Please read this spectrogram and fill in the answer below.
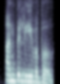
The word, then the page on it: unbelievable: Indian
